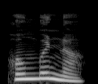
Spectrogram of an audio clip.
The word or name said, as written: ಹೊಂಬಣ್ಣ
